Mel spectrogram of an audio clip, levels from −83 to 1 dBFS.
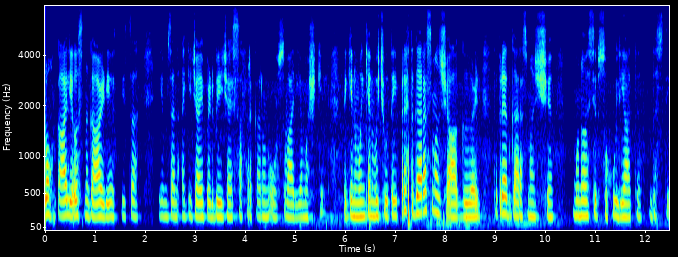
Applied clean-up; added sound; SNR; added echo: none; none; none; none.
